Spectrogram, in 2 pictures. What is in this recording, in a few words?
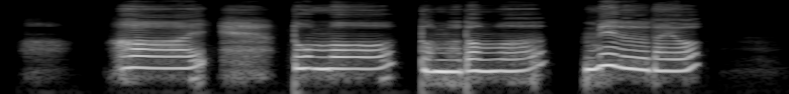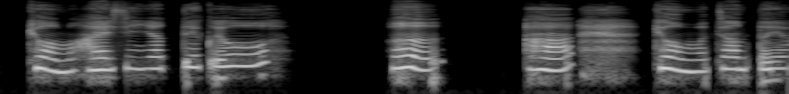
ASMR; 刺激乳頭＆素股的挑逗直播……♪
